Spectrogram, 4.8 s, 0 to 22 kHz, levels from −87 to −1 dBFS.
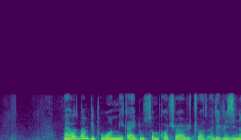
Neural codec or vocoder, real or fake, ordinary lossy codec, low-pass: none; real; none; 7.2 kHz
